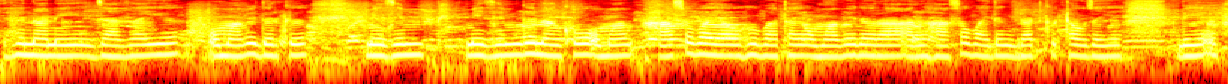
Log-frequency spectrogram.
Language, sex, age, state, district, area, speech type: Bodo, female, 30-45, Assam, Udalguri, rural, spontaneous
